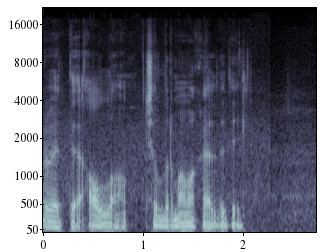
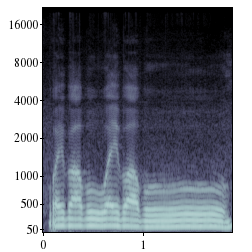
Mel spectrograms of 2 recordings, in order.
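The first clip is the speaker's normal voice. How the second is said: slow, drawn-out amazement; amazed; slower than usual. Real, not acted. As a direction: stretch it out in awe. Amazed at a play.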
